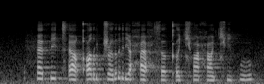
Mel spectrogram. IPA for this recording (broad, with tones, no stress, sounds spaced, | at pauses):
h æ˥ θ i˥ t͡sʼ æ˧˩˧ qʼ ɑ˧ r ʈ͡ʂ ʌ˨˥ r i˧˩˧ ħ æ˧˩˧ ħ s ʌ˨˥ kʼ ʌ˧ t͡ɕʰ ɑ̃˧ ħ ɑ̃˨˥ t͡ɕʰ i˨˥ p u˨˥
